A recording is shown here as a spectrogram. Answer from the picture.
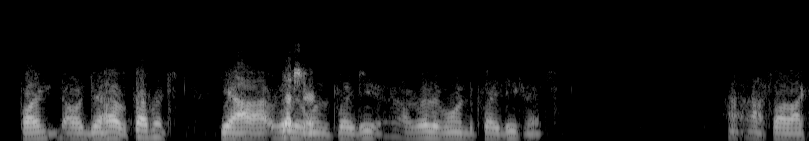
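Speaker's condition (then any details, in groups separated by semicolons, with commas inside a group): Parkinson's disease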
